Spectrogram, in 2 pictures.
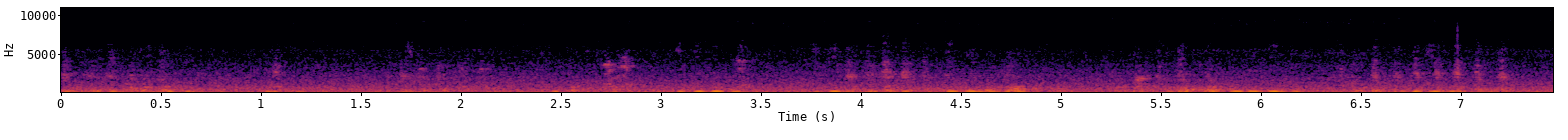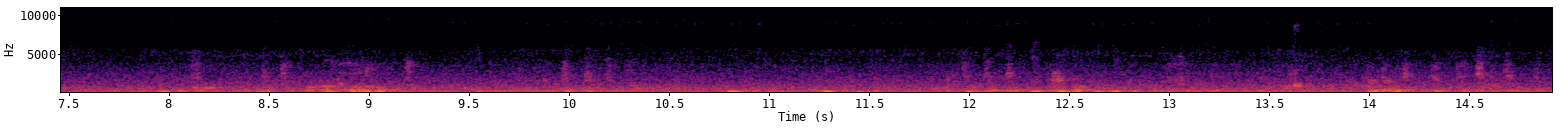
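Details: A family of about four to six Japanese badgers at 2:30 am in a backyard on hills where they dig large holes, 'talking' to each other in the dark. Low, humming grunt-like notes come in short clustered bursts, faint against steady background hiss.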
